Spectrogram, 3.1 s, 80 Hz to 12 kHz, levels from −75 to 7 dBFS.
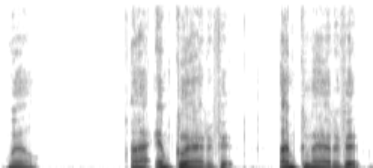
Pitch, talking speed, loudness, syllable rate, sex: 140 Hz, 175 wpm, -19 LUFS, 5.6 syllables/s, male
